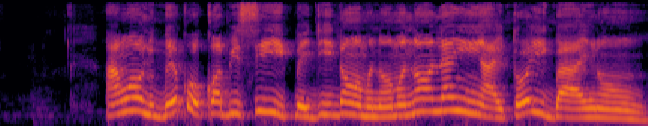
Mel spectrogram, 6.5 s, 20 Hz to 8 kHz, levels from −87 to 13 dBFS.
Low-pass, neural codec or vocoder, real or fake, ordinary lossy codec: 7.2 kHz; none; real; none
